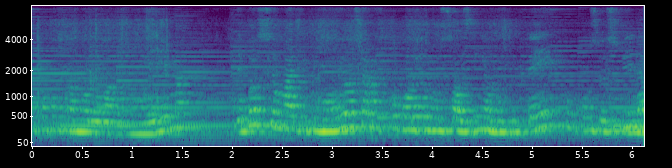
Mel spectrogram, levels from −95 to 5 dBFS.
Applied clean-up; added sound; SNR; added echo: none; Harp; 14 dB; reverberation time 0.5 s.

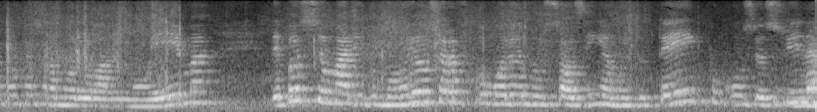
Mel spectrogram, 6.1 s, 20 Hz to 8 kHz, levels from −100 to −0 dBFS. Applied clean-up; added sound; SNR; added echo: none; none; none; none.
